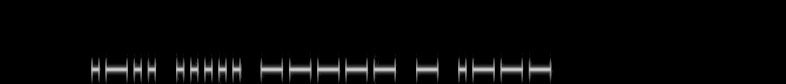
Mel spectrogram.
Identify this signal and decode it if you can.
Morse code, heard as a keyed tone, about 17 wpm, 700 Hz. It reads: L50TJ
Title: Code Groups - 5 Letter:Numbers - 17wpm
